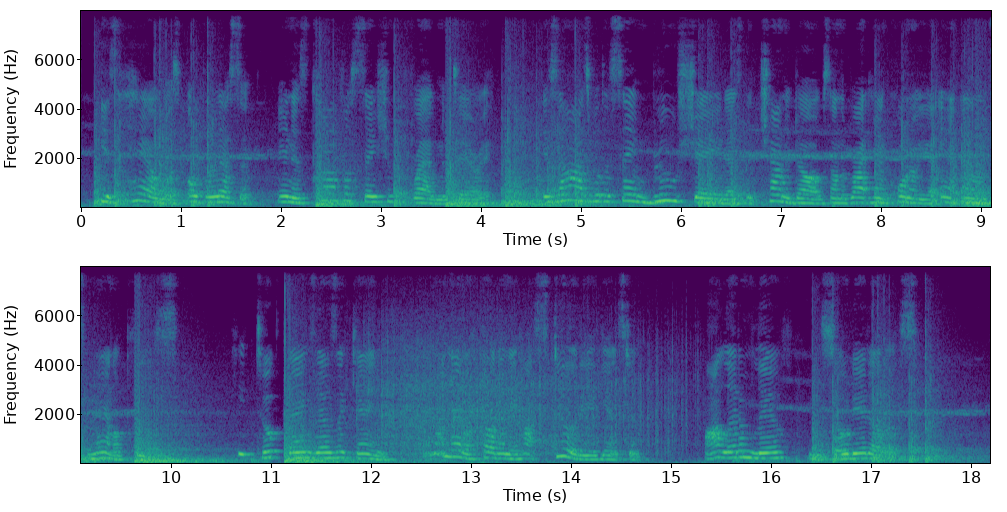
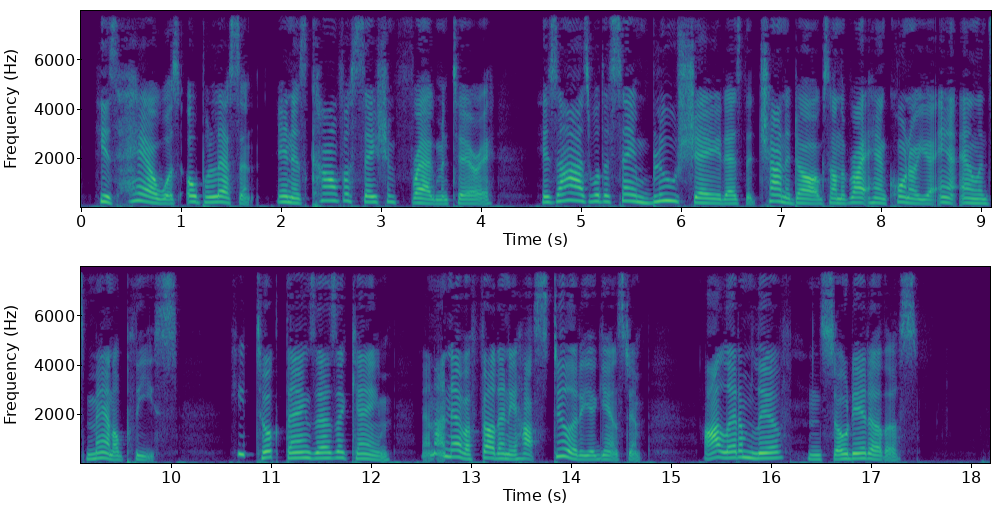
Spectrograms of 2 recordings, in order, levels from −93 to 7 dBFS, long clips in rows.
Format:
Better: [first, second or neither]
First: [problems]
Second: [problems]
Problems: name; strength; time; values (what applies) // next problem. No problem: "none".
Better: second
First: background sound (Fireworks); 5 dB below the speech // room echo; dies away in 0.5 s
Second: none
